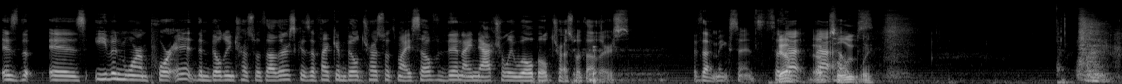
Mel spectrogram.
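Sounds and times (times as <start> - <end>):
speech: 0.0 - 9.1, 10.6 - 11.2
person sneezing: 10.6 - 11.2.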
